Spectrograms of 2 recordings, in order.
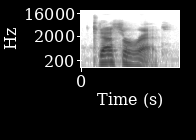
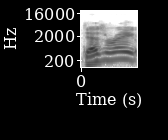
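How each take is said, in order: First: The name ends with a hard T sound. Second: The name ends without a T sound. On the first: The speaker calls it right. "hard T" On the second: The speaker calls it wrong. "Hopefully, I'm pronouncing this right"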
